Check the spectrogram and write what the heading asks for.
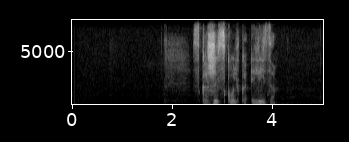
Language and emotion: Russian, neutral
